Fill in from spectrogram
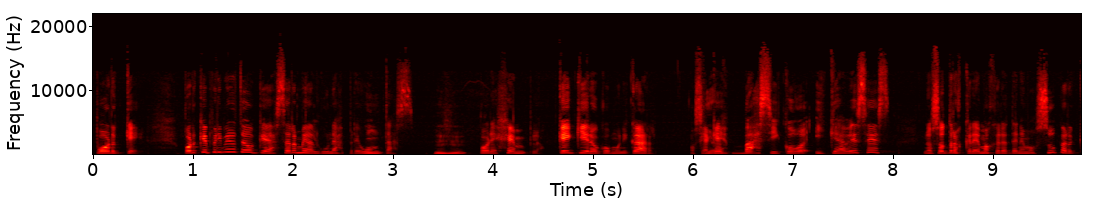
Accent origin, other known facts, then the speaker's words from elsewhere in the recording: Córdoba, Argentina; Como buena cordobesa, tengo que decir.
